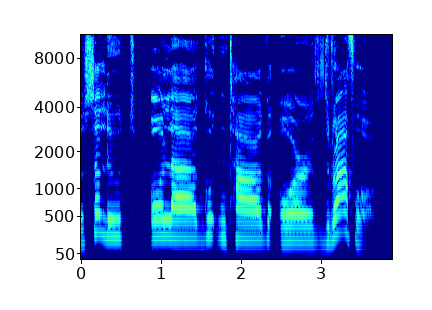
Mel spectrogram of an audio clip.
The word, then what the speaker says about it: zdravo: You know, we say hi, hello, salut, hola, guten tag, or zdravo, right? Wait, is that how it's pronounced? I'm looking at the word itself. Zdravo. Zdravo.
